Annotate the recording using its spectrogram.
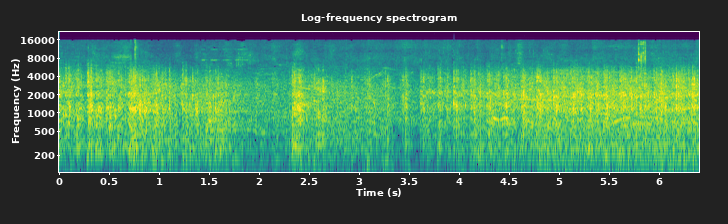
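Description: Fireworks bursting in quick succession, a dense run of bangs and crackles with a sharper bang at the start and another about two seconds in, under the voices of a crowd of onlookers.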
